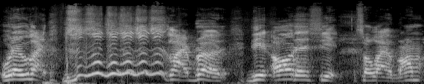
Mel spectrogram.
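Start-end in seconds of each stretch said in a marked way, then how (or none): 0.5-1.7 high buzzing race-car tool sound; rapid mouth-made pit crew noise; imitated pit-stop noise.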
